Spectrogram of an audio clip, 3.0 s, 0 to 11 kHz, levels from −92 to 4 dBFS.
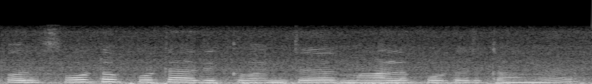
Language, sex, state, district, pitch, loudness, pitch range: Tamil, female, Tamil Nadu, Chennai, 250 Hz, -15 LUFS, 235-270 Hz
